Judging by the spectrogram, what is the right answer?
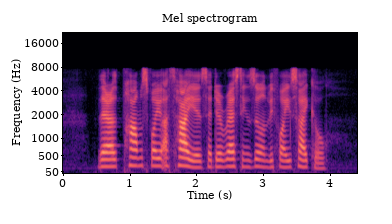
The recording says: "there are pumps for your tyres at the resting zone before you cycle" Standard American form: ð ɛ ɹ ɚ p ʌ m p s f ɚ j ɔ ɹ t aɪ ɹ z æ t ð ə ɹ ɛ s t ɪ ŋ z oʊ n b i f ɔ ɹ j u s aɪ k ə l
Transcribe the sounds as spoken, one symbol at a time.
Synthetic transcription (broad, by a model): ð ɛ ɹ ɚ p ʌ m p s f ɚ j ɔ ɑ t aɪ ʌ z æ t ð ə ɹ ɛ s t ɪ ŋ z oʊ n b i f ɔ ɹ j u s aɪ k ə l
